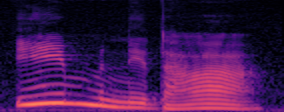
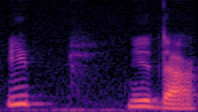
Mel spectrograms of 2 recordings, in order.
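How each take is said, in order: First: A nasal m sound comes before n. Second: A short stopped p sound comes before n. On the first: This is how it is said in everyday speech. "no dia a dia, como é que a gente vai ler? ... vai ficar com som de M" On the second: Each syllable is read separately. "se a gente fosse ler bem separado, ia ficar ipnidá. Ipnidá, com som de P seco"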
